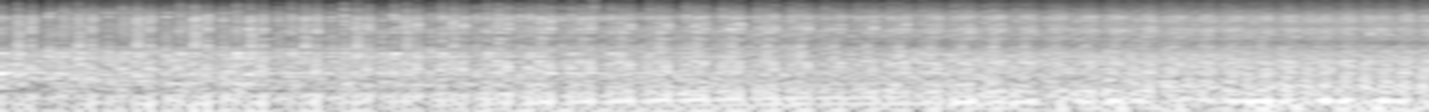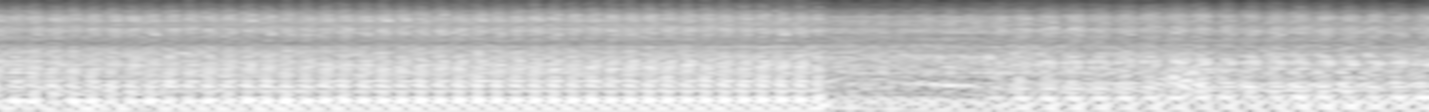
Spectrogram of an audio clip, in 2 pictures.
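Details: Worn-out diesel tractor engine that breathes heavy and blows oil. It runs on only three cylinders at idle but fine when working. Lumpy, uneven clatter with one cylinder dropping out; rough idle.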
